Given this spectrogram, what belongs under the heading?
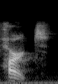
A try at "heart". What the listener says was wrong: You're saying hot. Okay, only with an ah sound. Curve your tongue up just a bit to pronounce the R.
